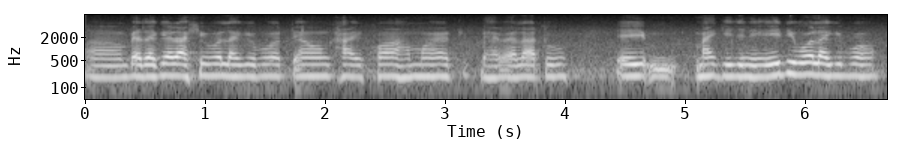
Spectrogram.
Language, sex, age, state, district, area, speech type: Assamese, female, 60+, Assam, Golaghat, urban, spontaneous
